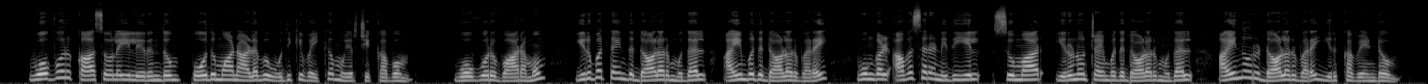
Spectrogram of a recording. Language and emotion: Tamil, neutral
